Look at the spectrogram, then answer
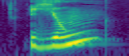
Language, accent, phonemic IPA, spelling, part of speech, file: German, Austria, /jʊŋ(k)/, jung, adjective, De-at-jung.ogg
- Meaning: young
